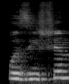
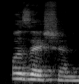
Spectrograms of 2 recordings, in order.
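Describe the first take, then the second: First: "पोजीशन" with a long ee in the middle; common mispronunciation. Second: "पोजेशन" with e in the middle, po-ZESH-un; correct pronunciation. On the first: Teacher showing learners the mistaken "पोजीशन", with ee in the middle. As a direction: say "पोजीशन" like position. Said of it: "नहीं होगा". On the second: Teacher giving learners the right "पोजेशन", with zesh in the middle. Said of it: "कोई लोग गलती से". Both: Shown as a demonstration.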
